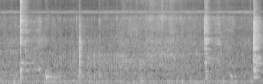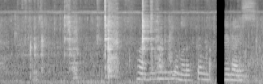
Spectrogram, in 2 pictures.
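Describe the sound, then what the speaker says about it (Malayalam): Chicken curry cooking in a pot, with sharp clinks and scrapes of a spoon against metal over a low bubbling sizzle, close by, and a brief voice near the end. "നമ്മള് ചിക്കൻ ആയി നോക്കാം. തിളച്ചുകൊണ്ടിരിക്കുന്നതാണ്."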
